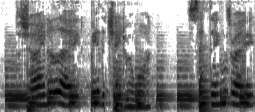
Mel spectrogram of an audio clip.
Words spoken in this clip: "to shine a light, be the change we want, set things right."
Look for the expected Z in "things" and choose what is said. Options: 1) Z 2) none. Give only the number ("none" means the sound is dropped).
1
